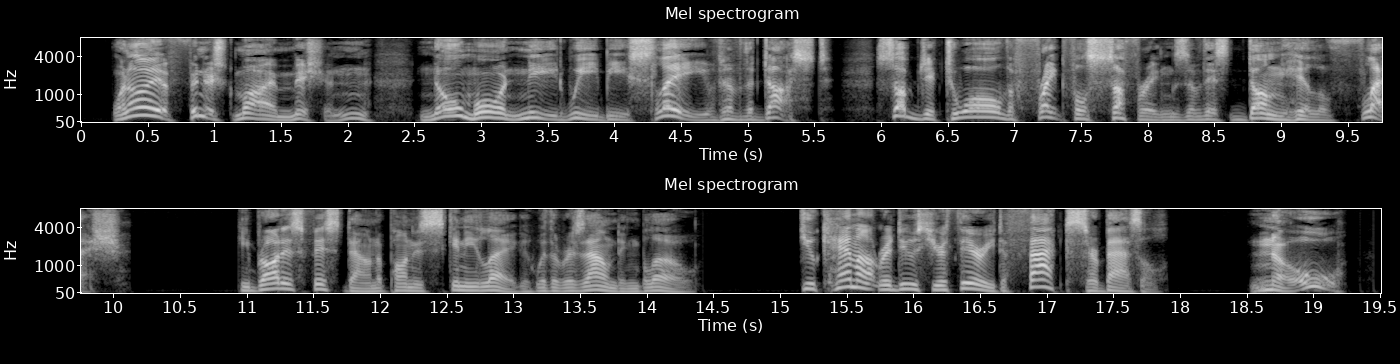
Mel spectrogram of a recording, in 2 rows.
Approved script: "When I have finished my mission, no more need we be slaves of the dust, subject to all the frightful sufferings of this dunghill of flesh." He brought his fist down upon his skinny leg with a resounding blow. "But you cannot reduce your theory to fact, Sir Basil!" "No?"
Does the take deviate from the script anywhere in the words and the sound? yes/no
yes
